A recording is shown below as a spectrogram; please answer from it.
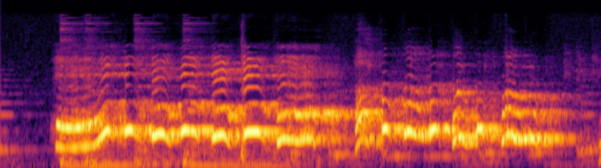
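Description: Operatic soprano singing high, quick looping runs and trills, with a short break about half a second in.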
